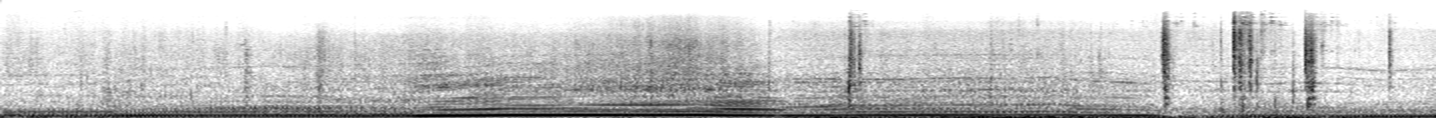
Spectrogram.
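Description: A four-wheel drive's engine working off-road, the revs climbing about three seconds in, holding, then easing back a few seconds later. Several sharp knocks and rattles near the end.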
